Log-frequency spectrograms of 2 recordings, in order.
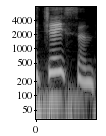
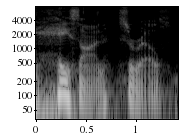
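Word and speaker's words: Jesan Sorrells: oh yeah so jason thank you for taking the time to talk to me so have i got your name pronounced right i'm not too sure it's actually hasan sorelles okay thank you for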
